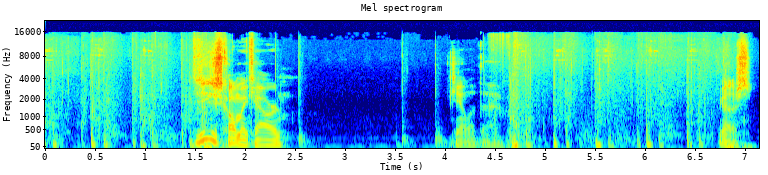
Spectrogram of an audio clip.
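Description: Horse hooves thud on grass at a steady gallop.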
